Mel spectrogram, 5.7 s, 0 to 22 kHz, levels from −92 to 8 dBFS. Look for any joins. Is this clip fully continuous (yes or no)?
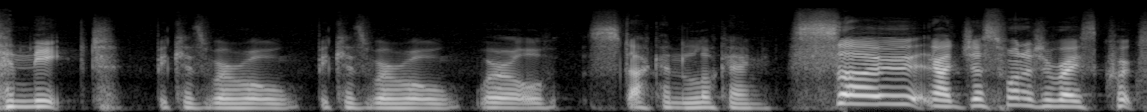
no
